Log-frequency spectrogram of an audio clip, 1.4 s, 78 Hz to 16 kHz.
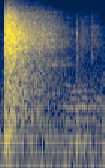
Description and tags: Glass smashed by dropping ~1m. As recorded.
broken, field-recording, glass, smash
